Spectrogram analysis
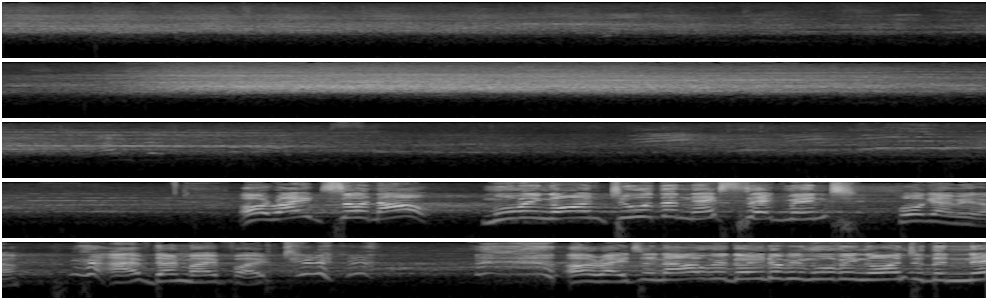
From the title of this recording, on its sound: Global Icon Award at Sharjah International Book Fair Speech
